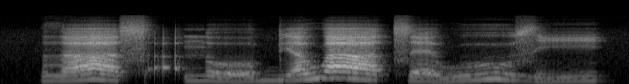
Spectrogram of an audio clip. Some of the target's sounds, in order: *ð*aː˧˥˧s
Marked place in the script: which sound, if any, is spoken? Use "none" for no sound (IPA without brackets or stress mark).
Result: ð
